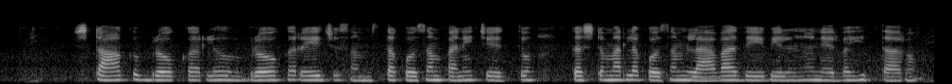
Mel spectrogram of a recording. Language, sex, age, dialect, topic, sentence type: Telugu, female, 18-24, Central/Coastal, banking, statement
